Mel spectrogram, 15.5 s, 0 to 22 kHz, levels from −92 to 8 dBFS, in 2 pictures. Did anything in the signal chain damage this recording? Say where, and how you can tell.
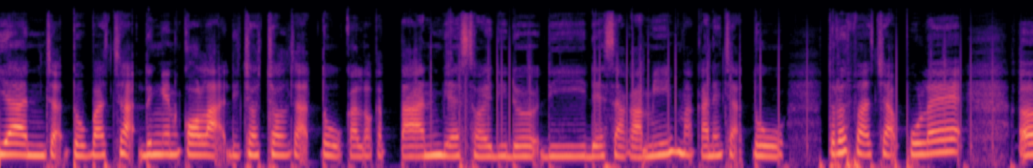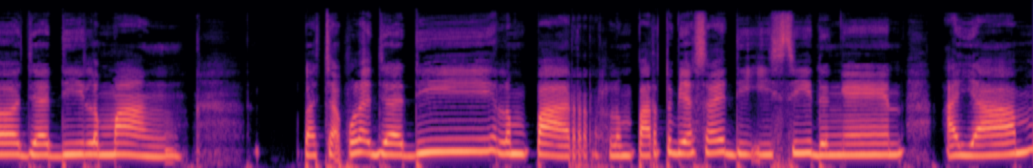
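Yes. From 3.12 to 7.67 s, between "cocol cak tu kalok" and "jadi e lemang", a train of clicks ticks over the speech and its pauses, about 6.6 per second at uneven spacing, roughly thirty in all, peaking about 5 dB above the signal. Likely interference in the analogue wiring, injecting similar pulses.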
